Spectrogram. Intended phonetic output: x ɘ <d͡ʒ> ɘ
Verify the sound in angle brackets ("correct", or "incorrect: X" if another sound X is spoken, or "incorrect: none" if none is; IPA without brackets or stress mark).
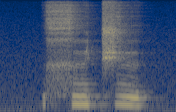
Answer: incorrect: t͡ʃ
